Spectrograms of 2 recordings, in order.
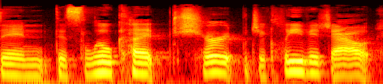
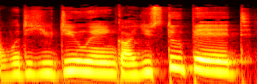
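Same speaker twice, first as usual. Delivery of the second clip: tough boss. Retold or imitated. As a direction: snap at the new hire like a strict mentor. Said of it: "The tough".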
